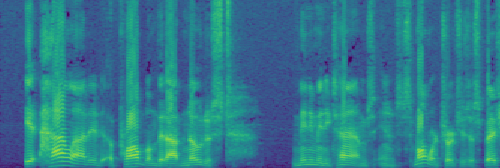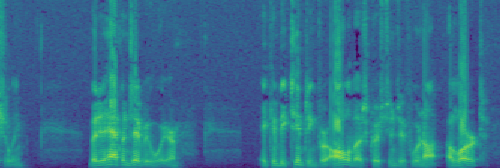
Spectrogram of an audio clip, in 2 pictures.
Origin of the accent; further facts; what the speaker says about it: Tennessee, United States; When Vicki and I moved to East Tennessee, back to my hometown in early 1999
